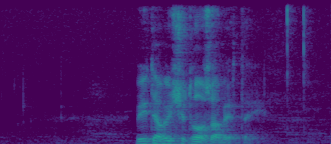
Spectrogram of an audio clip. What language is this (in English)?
Faroese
